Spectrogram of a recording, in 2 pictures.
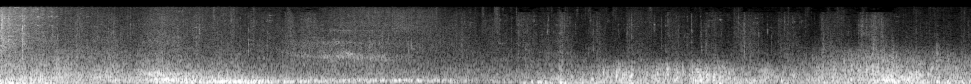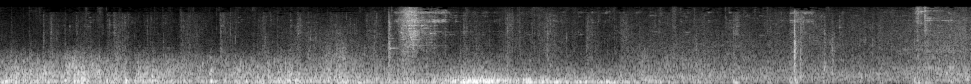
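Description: Heavy footsteps crunch over dirt and grass.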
